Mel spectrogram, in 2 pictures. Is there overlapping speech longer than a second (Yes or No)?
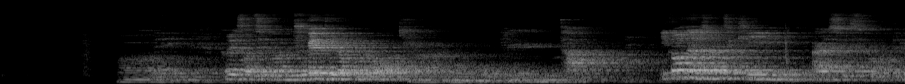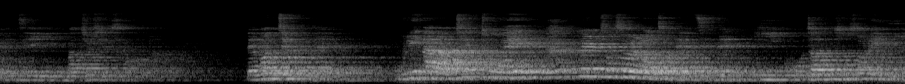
No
